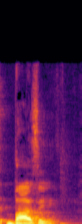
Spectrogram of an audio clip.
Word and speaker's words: Bazzi: And so the first one that she got for me was from at Bazzi, B-A-Z-Z-I. It says Bazzi. Bazzi, is that how you say it? – Yeah, he's famous.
